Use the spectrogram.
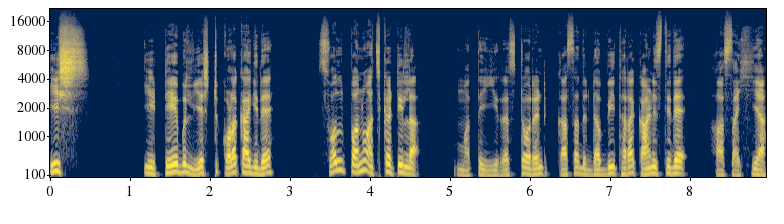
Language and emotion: Kannada, disgusted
